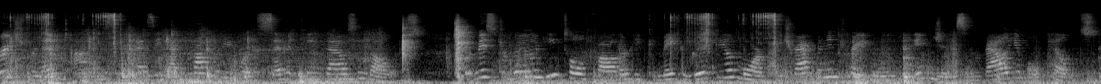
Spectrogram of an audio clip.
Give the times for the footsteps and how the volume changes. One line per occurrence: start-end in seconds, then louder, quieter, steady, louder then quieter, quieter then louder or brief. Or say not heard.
0.0-5.5 steady
8.2-10.9 brief.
